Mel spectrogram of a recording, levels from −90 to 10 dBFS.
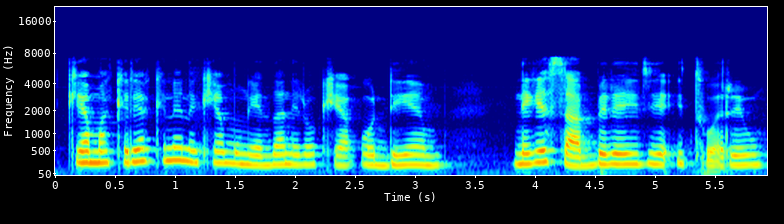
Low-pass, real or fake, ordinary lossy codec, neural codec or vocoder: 7.2 kHz; real; none; none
